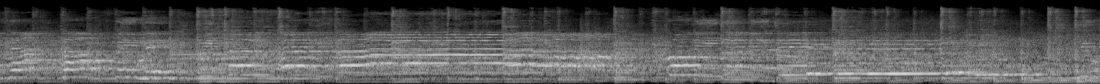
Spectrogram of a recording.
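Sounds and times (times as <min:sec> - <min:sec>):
acoustic guitar: 0:00.0 - 0:11.0
woman singing into microphone: 0:00.0 - 0:11.0.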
